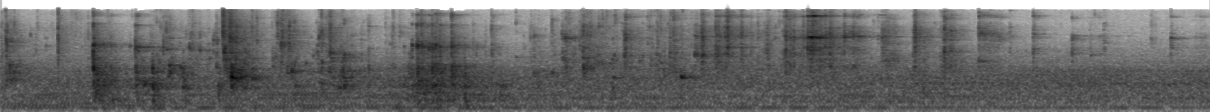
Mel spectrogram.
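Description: Hands swishing small metal suppressor baffles around in a plastic bowl of liquid, with irregular splashes and light clinks. The sounds are busiest in the first few seconds and thin out near the end, over a faint steady hum.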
